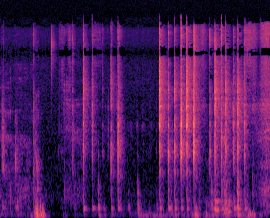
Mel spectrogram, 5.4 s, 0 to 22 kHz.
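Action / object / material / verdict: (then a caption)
tap / plastic mechanical keyboard / plastic / none. Fingertips press the keys of a compact retro Epomaker "Bloodshot" mechanical keyboard, with cream and green plastic keycaps and a plastic case, resting on its red box, and touch its pink knob. About 17 short, dry plastic clacks with a thudding low end are heard, scattered at first, then a quicker run of bright typing taps in the second half.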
